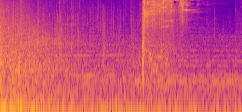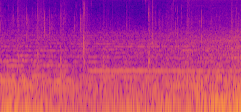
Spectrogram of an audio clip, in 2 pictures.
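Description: A Confringo blasting spell in Hogwarts Legacy goes off as a booming explosion with a sharp burst, followed by a rumbling, decaying tail amid game ambience.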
